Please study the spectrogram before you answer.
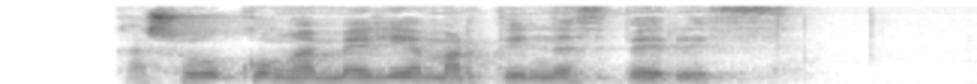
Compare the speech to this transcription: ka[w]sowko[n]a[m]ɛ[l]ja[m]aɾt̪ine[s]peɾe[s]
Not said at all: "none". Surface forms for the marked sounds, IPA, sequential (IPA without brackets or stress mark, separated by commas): none, ŋ, m, l, m, θ, θ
